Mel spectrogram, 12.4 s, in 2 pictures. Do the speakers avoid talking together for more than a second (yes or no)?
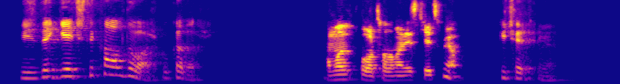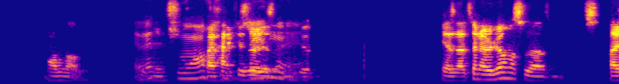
no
